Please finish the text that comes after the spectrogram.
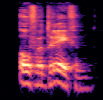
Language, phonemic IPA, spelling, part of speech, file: Dutch, /ˌovərˈdrevə(n)/, overdreven, adjective / verb, Nl-overdreven.ogg
- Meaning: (adjective) excessive, exaggerated; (verb) inflection of overdrijven (“to exaggerate”): 1. plural past indicative 2. plural past subjunctive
